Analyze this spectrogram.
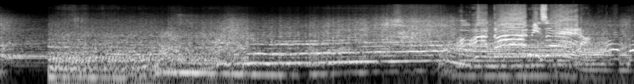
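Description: A motorcycle engine rumbles close by.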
